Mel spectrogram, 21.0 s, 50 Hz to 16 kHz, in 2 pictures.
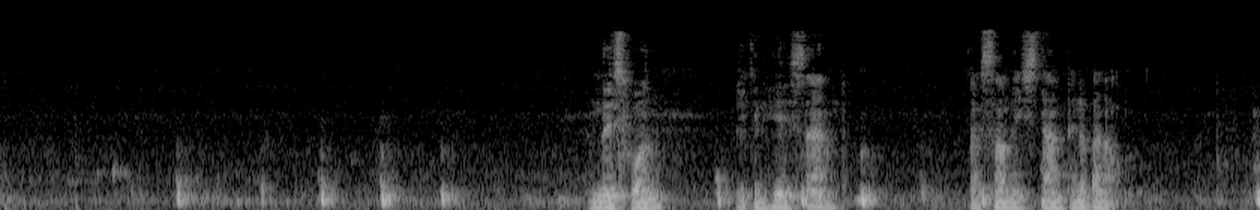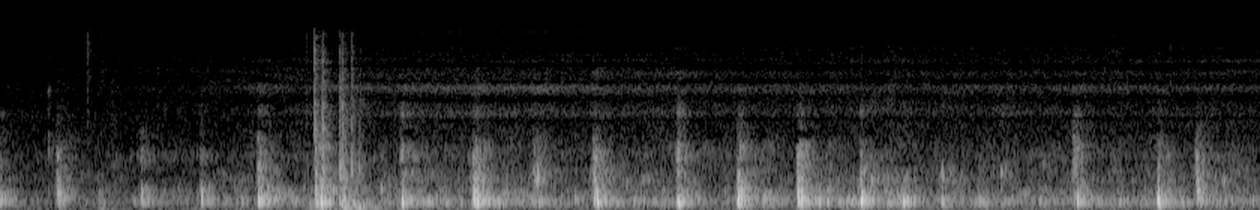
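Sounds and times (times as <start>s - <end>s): dull banging thumps: 12.6s - 14.6s.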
